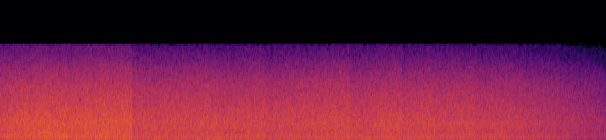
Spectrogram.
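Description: Shiraito Falls, a wide curtain of many thin cascades, pouring onto rocks and into a pool: a steady rush of falling water. It drops a little about a second in and fades toward the end.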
